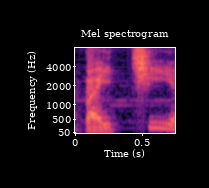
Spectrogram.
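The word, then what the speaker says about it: Baizhi: Danjin, Cixia, Baizi, Baizi katanya bacanya Baici ya Baiji.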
